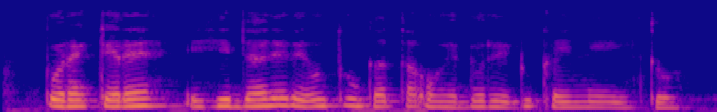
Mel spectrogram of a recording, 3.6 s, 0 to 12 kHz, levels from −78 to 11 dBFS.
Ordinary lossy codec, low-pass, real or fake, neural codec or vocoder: MP3, 32 kbps; 10.8 kHz; fake; codec, 32 kHz, 1.9 kbps, SNAC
